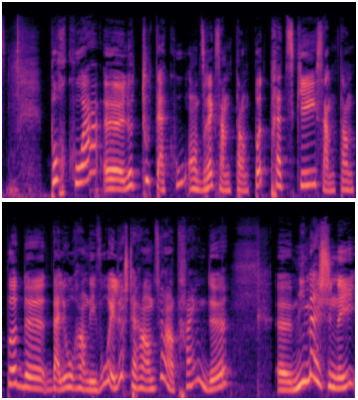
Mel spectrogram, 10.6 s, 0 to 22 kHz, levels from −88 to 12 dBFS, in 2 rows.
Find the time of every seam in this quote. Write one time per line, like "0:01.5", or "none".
none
